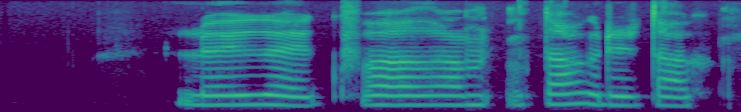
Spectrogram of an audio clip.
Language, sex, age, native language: Icelandic, female, 11, Icelandic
